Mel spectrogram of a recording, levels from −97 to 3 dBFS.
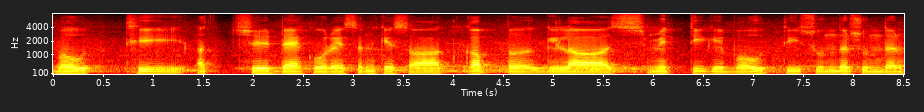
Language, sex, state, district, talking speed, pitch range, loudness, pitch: Hindi, male, Haryana, Charkhi Dadri, 105 wpm, 95-105 Hz, -19 LUFS, 95 Hz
